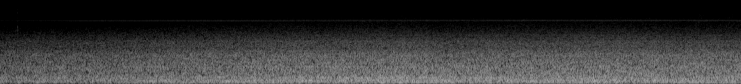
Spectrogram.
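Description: JR Hokkaido 789 series electric train standing at the platform. Its onboard equipment gives a steady hum over a hiss.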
